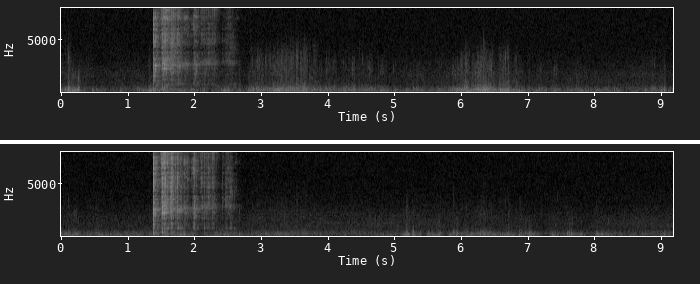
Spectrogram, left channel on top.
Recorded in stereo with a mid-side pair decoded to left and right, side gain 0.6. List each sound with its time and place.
1.4 s crushing: 40° right, 2 m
